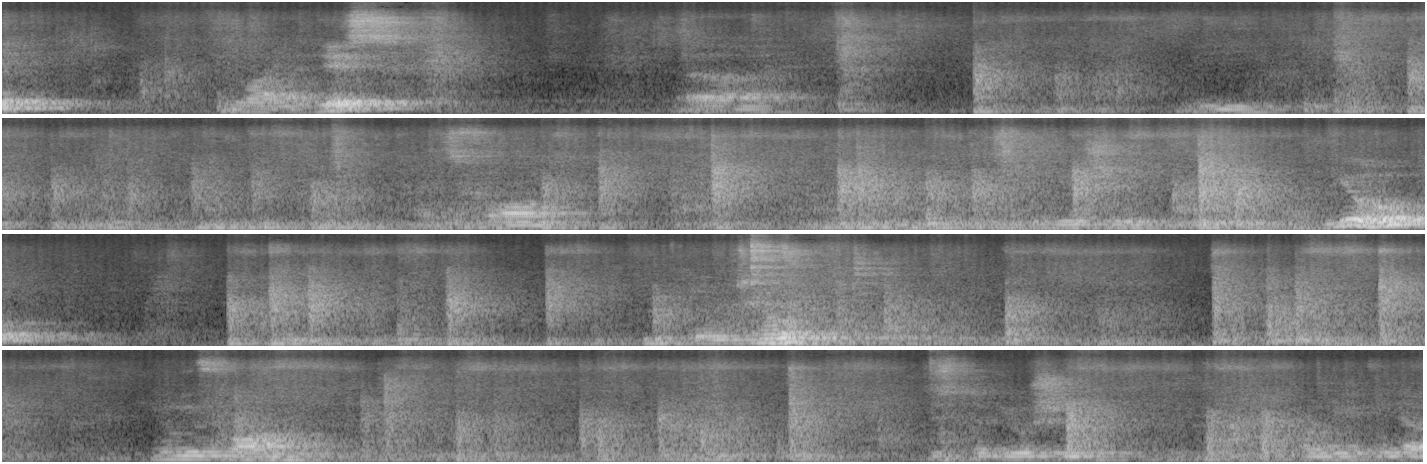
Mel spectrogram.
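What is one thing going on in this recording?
A man speaks calmly, lecturing in a room with some echo.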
